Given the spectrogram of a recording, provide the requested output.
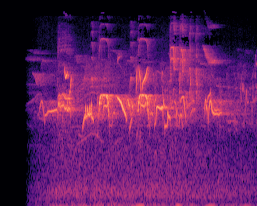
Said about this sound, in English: To human ears, bird songs are beautiful background noise.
